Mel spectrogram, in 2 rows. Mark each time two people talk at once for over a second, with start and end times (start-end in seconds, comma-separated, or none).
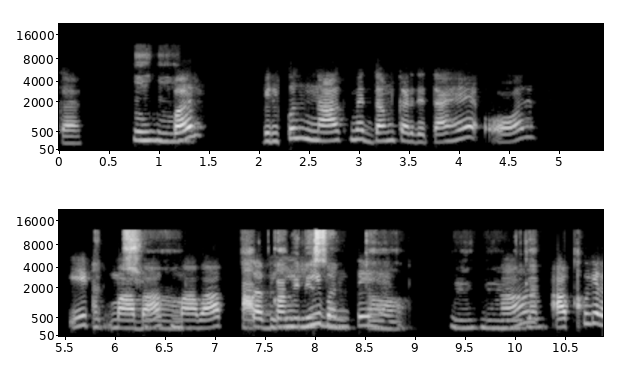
7.3-8.8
